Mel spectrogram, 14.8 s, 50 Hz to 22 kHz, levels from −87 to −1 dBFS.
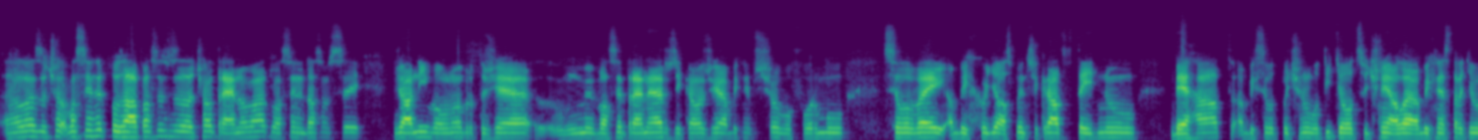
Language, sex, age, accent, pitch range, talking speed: Czech, male, 20-39, native, 120-135 Hz, 175 wpm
